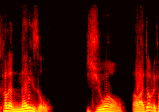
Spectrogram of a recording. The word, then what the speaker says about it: João: But when you say Jiao or Zhao, it really doesn't sound good at all.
